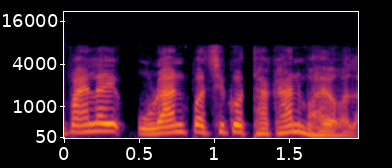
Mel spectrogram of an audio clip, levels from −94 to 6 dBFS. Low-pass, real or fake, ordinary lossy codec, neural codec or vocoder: 7.2 kHz; fake; none; vocoder, 44.1 kHz, 128 mel bands, Pupu-Vocoder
